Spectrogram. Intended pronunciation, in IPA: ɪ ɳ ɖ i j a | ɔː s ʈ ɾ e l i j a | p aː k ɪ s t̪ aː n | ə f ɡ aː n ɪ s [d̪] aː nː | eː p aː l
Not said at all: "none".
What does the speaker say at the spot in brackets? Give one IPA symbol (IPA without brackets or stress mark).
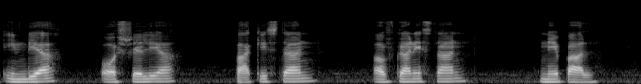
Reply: t̪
